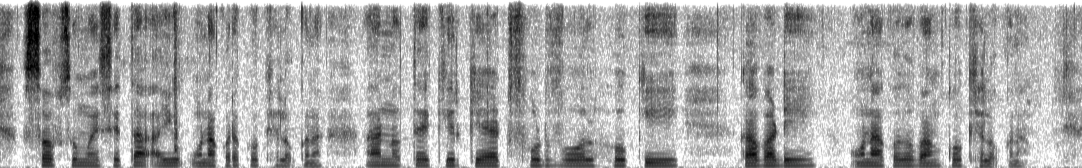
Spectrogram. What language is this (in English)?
Santali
